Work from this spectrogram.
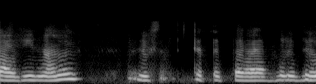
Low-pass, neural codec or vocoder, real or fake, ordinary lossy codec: none; codec, 16 kHz, 1 kbps, FreqCodec, smaller model; fake; none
